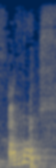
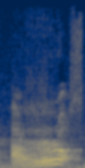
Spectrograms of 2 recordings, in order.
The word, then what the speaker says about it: arroz: Because Spanish people, in Spanish, rice is arroz. And a lot of people have trouble saying that because they don't know how to roll their L's. Arroz.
